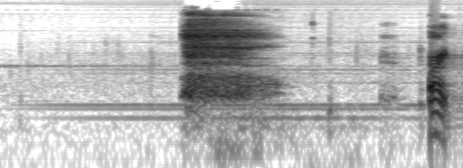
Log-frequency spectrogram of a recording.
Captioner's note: sigh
